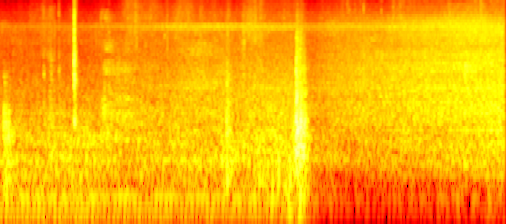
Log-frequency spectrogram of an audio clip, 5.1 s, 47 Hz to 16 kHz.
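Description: A 2001 Dodge Grand Caravan's 3.3-liter V6 engine idles steadily under a broad fan-like air conditioning hiss, with a few soft clicks and a dull thump partway through, after which the hiss drops as the AC turns off.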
